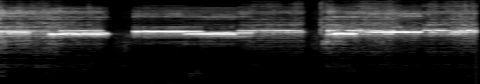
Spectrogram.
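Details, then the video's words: Night chorus of crickets at Phteah Prey, a continuous piercing high trill in three long bursts split by two short pauses, with a faint low hum underneath. "The Sound of Cricket Chirping is amazing"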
